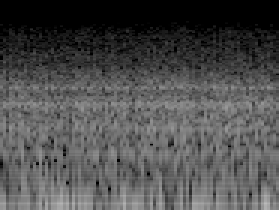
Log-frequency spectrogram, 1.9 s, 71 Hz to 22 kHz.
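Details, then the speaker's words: Ginger, big three-liter engine, after new battery fitted: steady, even low idle with smooth rumble and no knocks or stumbles, sounds okay but a bit low at about 550 rpm. "Let's see how we're idling. Still sounds pretty okay. Oh, she's a bit low."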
